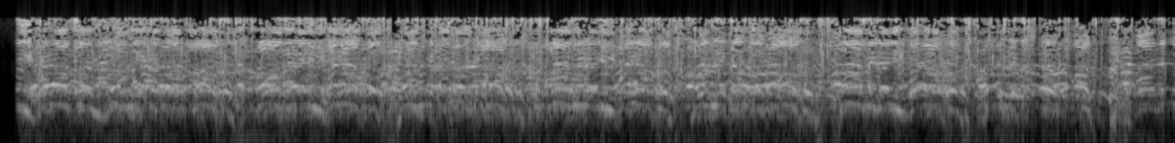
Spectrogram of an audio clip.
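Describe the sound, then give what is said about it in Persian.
A large protest crowd in Zahedan chants slogans together, including "Cannon, tank, firecracker, the mullah must go" and "Khamenei is a murderer, his rule is void", many voices shouting in a steady, forceful rhythm that stays loud and dense from start to finish. “ما یک صدا از معترضان از امروز زاهدان داریم که اون را ابتدا می‌شنویم.”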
